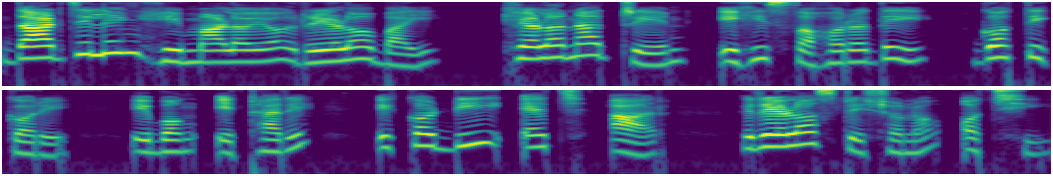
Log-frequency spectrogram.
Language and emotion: Odia, neutral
